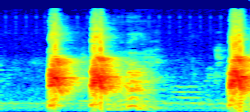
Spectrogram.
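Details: Gracie and JakeJake, two pet Chihuahuas begging for a treat, let out two close high barks followed by a short trailing whine, then after a pause one more sharp bark.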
